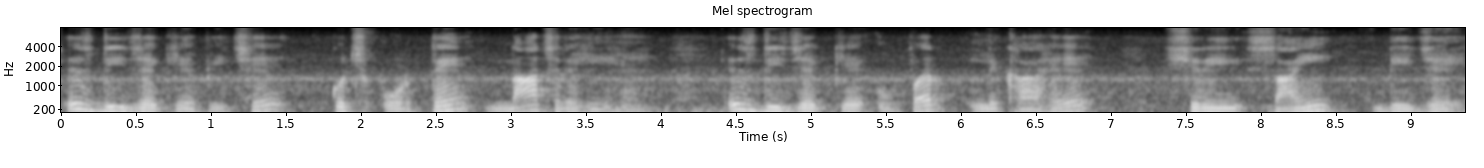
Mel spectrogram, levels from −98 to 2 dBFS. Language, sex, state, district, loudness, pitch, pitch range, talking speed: Hindi, male, Madhya Pradesh, Dhar, -18 LUFS, 115 Hz, 105-145 Hz, 120 wpm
